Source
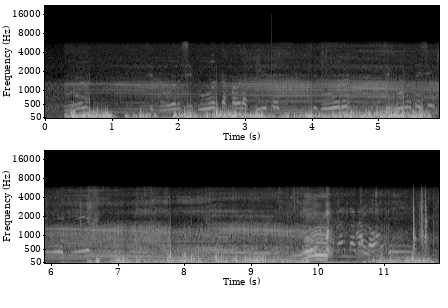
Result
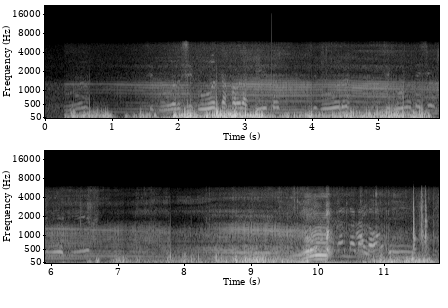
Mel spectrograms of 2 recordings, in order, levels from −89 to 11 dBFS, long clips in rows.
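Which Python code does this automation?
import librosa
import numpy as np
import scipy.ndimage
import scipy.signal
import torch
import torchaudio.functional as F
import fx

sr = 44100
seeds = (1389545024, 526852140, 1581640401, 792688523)

y = fx.gain(x, sr, db=fx.line((1.25, -4.5), (2.08, 8.5), (3.04, 8.5), (3.7, 1.5), (6.07, 1.5), (6.77, -6.5), (8.21, -6.5), (8.88, 4.0)))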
